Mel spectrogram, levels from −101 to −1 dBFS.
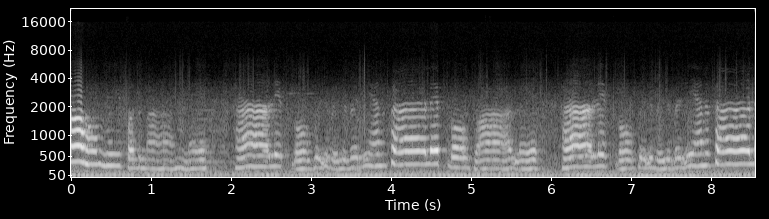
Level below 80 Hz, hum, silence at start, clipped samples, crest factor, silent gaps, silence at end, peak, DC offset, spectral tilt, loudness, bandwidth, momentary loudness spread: -34 dBFS; none; 0 s; under 0.1%; 20 dB; none; 0 s; -4 dBFS; under 0.1%; -10 dB/octave; -24 LUFS; 4.3 kHz; 11 LU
